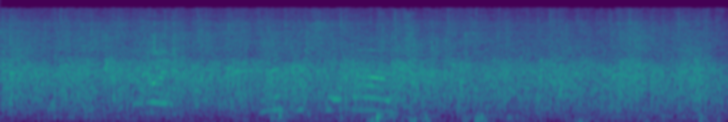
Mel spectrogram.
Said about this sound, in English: Thank you for coming! Keep cheering, because I like cheering when I'm talking. Thank you!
